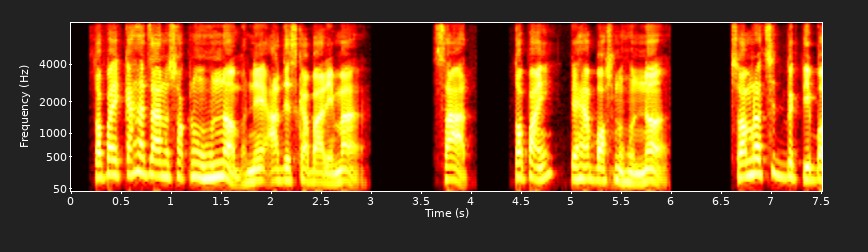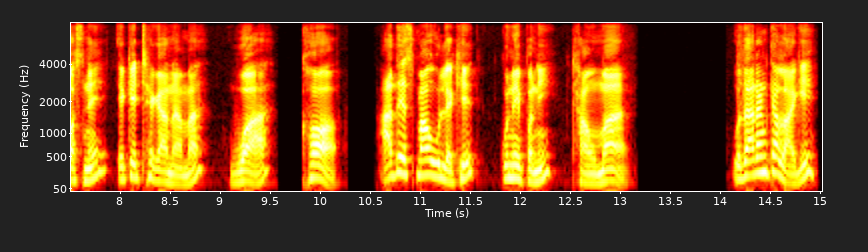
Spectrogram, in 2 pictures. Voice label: orders about where you cannot go, Nepalese; apprehended domestic violence orders accessible guides

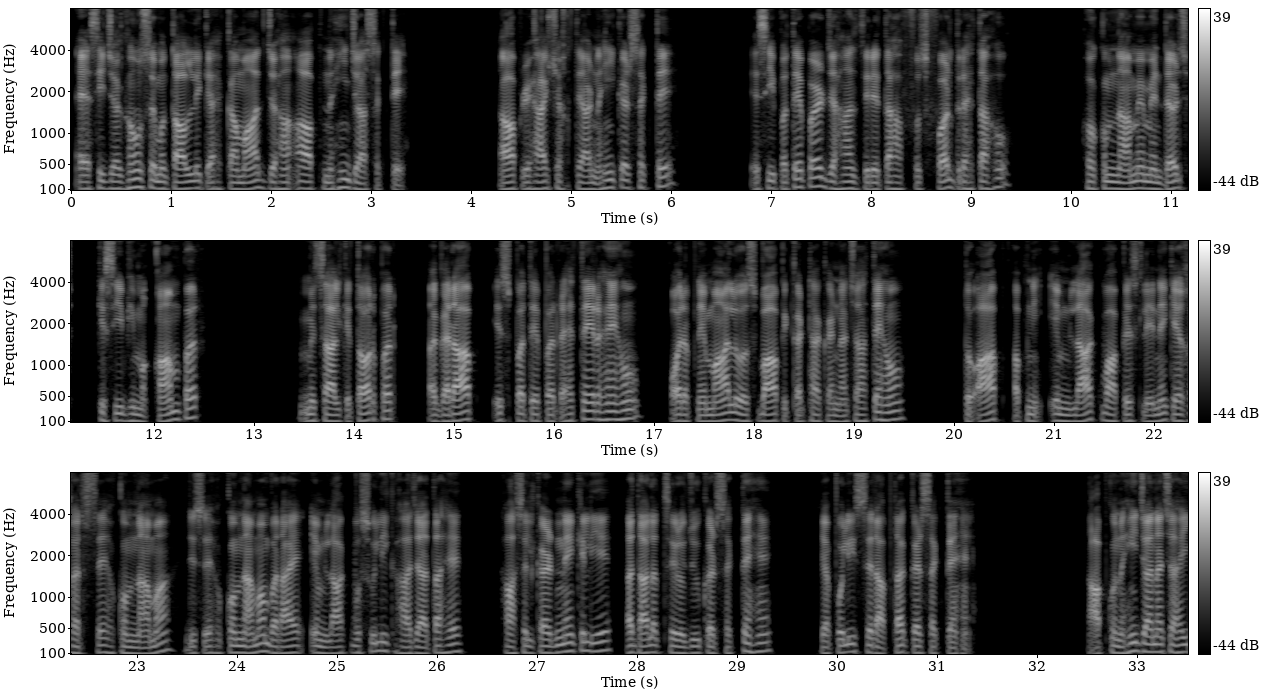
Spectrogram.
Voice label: urdu; orders about where you cannot go

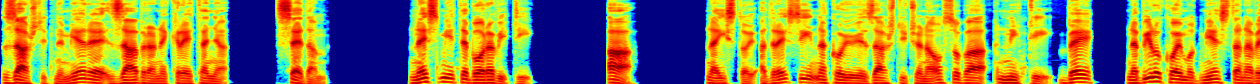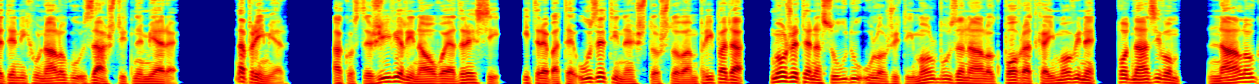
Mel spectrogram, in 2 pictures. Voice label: croatian; orders about where you cannot go

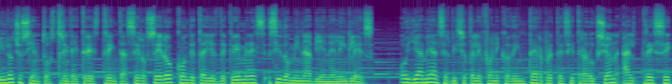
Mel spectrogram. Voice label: Spanish Crime Stoppers

